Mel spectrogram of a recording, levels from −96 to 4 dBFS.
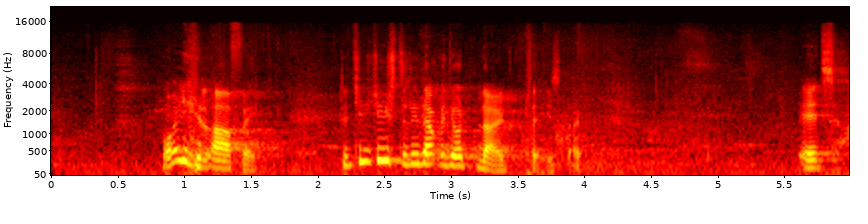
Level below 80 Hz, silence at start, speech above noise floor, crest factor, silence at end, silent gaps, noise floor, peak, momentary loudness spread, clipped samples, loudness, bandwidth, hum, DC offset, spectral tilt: -58 dBFS; 0.85 s; 29 dB; 20 dB; 0 s; none; -55 dBFS; -10 dBFS; 18 LU; under 0.1%; -27 LUFS; 15 kHz; none; under 0.1%; -6 dB/octave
